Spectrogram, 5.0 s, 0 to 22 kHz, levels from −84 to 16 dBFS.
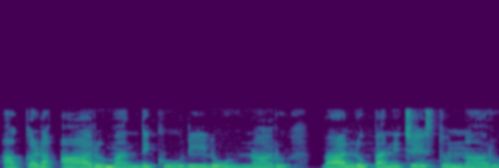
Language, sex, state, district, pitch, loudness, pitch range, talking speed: Telugu, female, Telangana, Hyderabad, 190 Hz, -17 LUFS, 170-210 Hz, 95 wpm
